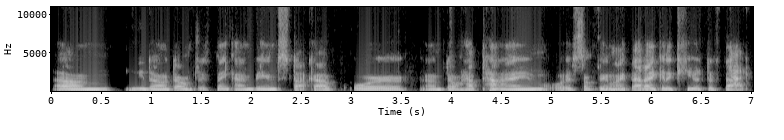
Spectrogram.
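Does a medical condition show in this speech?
Yes: deafness, hard of hearing/deaf; voice difference often taken for foreign accent or sinus infection, once passed off as retainer.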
